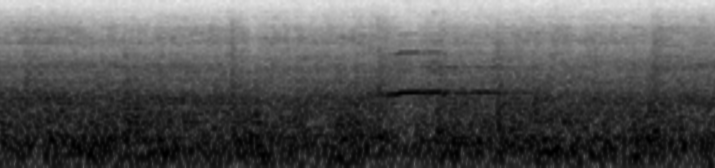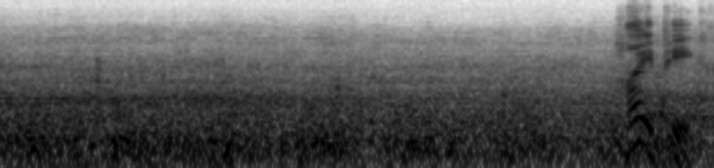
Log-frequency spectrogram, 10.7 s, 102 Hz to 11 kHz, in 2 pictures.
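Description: A 7mm O gauge model train pulling private owners' coal wagons rolls along the layout with a soft, continuous rumble and clatter, fairly faint, ending in a brief metallic squeal.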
